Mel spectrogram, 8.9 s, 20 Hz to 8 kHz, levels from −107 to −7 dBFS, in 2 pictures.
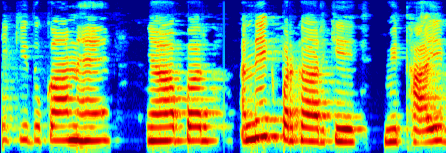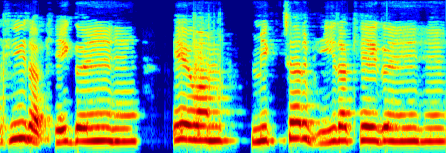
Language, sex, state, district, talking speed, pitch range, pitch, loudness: Hindi, female, Bihar, Lakhisarai, 130 wpm, 255-275 Hz, 265 Hz, -13 LUFS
